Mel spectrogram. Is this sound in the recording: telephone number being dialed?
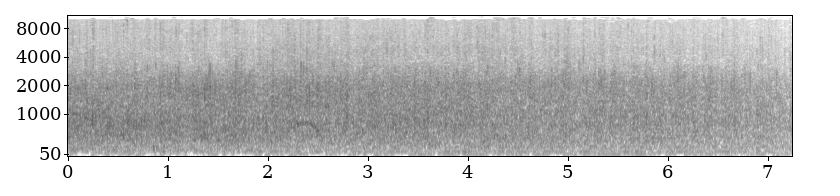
no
